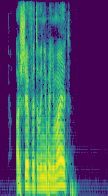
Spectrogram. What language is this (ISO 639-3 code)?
rus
